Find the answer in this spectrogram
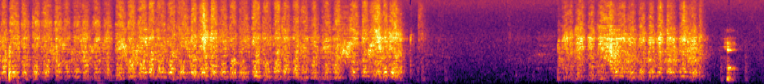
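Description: Blue felt-tip marker scribbling in rapid back-and-forth strokes on a paper chart. It stops about five and a half seconds in and starts again for about two seconds near the end.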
